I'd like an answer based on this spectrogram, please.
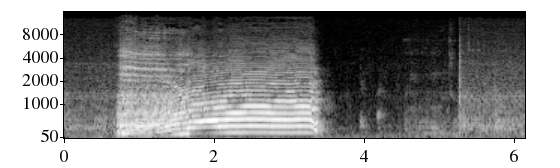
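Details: Cow mooing in one long call of about two and a half seconds, rising at the start and then holding a steady tone with many bright overtones, followed by quiet background with faint rustling.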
